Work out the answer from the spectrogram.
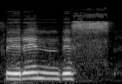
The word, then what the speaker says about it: friends: خلي بالك من النطق بتاع friends، انا قلت friends مش friends، غلط النطق ده، بنقول friends friends friends.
